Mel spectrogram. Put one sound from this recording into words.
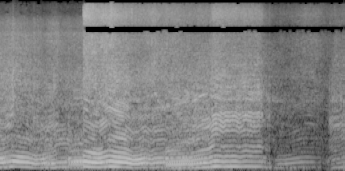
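A second dirt bike engine roars past close by.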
